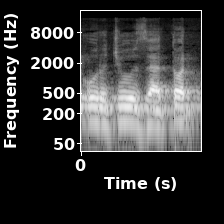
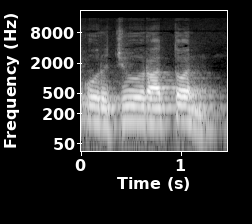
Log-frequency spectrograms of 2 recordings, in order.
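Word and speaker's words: أرجوزة: Misalnya wahadhihi urjuzatun, di sini za-nya nggak ada titiknya, sehingga kalian sebagian membacanya hadhihi urjuratun, ya kan?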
